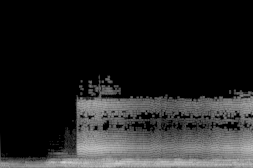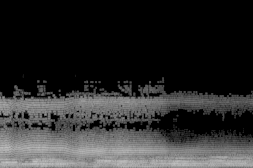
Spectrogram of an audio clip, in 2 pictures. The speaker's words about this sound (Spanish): Sí, ese zumbido casi es banda sonora de nuestra Alcarria y de otras tantas zonas de nuestra provincia. Son las abejas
